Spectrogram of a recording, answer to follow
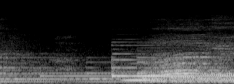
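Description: Gospel worship song: held keyboard chords with group singing, which comes in louder with a new chord about a second in.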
